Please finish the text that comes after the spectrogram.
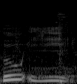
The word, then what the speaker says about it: Hou Yi: How do you pronounce the god that Cyclone's playing? Oh, it's Hui.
